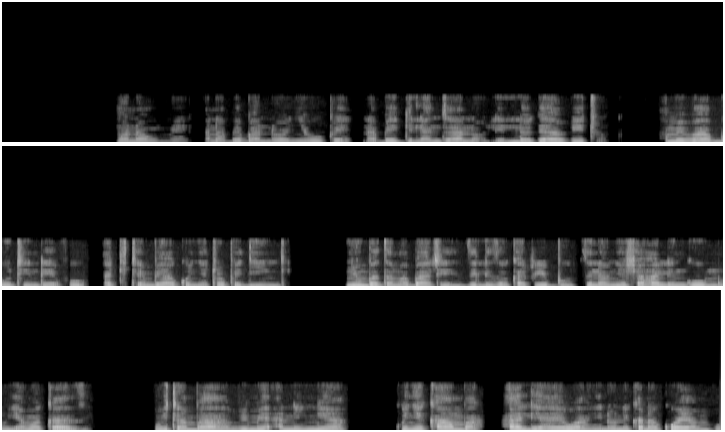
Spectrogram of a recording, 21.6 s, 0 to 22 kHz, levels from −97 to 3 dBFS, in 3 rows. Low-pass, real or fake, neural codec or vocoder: 7.2 kHz; real; none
